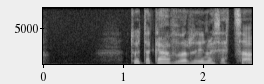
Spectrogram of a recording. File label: "gafr", Welsh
